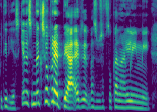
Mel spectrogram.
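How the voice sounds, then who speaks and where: In a very clean recording with a silent background, a woman speaks at medium pitch. Her tone is animated. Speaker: podcast host. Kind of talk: casual monologue podcast. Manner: clear articulation.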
